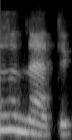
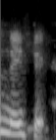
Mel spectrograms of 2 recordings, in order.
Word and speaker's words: Naitik: Ma'am, my name spelling is Naitik, but ma'am, actually we pronounce it as Natik. We don't, one I is silent there. Okay, okay. So Nitik, is it?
